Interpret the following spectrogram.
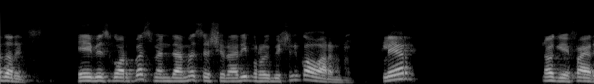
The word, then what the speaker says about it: certiorari: cryptoria, Not psoriasis, certiorari.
